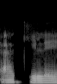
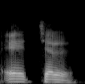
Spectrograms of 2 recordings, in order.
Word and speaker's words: agile: Jadi ini bacanya bukan agile ya teman-teman ya. Salah bacanya adalah agel. Agel software development ya. Jangan malu-maluin ya. Di luar sana masih banyak yang bilang namanya agile software development. Itu bukan agile tapi ag software development gitu ya.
